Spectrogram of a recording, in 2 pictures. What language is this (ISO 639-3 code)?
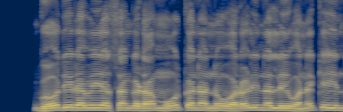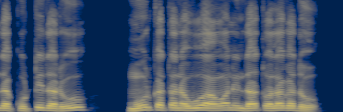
kan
